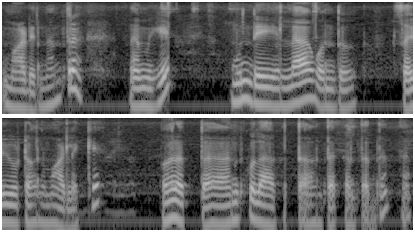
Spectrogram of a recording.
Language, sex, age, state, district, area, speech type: Kannada, female, 60+, Karnataka, Koppal, rural, spontaneous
